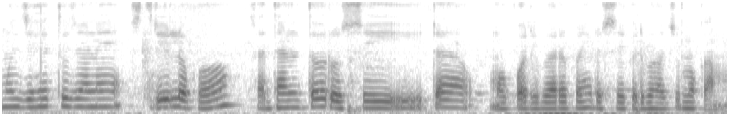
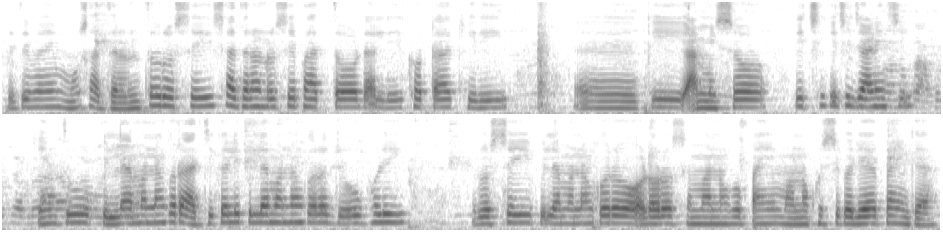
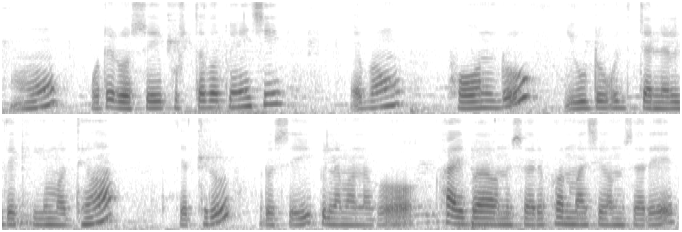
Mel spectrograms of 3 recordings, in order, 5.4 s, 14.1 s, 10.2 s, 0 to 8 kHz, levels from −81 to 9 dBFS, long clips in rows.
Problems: continuous background conversations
